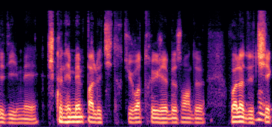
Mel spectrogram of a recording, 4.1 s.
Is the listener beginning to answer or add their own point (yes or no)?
no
